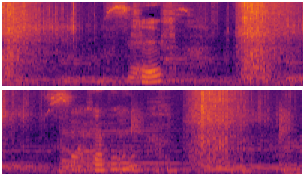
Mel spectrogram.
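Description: A child blowing hard at a toy pinwheel, three long breathy puffs about two and a half seconds apart: the deep-breathing (hyperventilation) part of an EEG. Steady music tones and short bits of voice sound between the breaths.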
